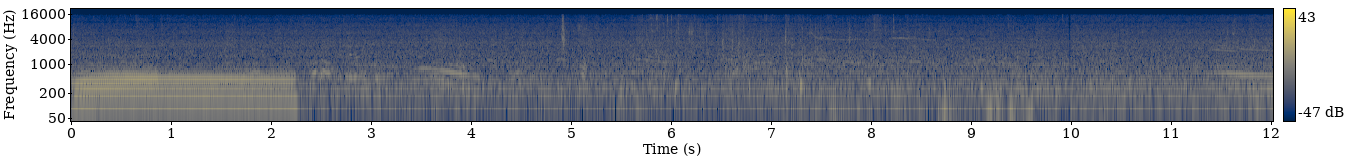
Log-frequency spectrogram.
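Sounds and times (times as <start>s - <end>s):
fish splashing in water: 4.8s - 9.1s.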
